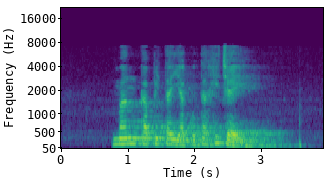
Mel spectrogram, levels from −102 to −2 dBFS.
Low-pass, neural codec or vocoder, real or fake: 7.2 kHz; none; real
